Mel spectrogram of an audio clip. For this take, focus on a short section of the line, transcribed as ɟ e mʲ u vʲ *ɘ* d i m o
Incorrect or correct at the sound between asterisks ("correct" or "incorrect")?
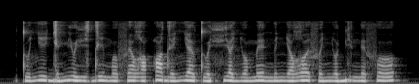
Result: correct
